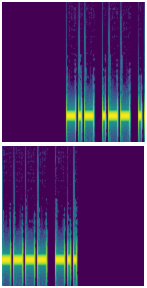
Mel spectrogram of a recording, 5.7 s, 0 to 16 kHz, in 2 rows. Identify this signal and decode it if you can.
Morse code, heard as a keyed tone, about 20 wpm, 700 Hz. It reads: KW1D
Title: USA Call Signs - 4 Characters - 20wpm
